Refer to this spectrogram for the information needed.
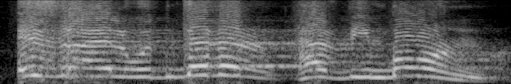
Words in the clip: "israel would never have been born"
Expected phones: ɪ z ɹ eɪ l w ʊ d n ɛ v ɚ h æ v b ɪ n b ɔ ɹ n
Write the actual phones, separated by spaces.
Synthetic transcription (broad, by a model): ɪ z ɹ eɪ l w ʊ d n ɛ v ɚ h æ v b ɪ n b ɔ ɹ n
